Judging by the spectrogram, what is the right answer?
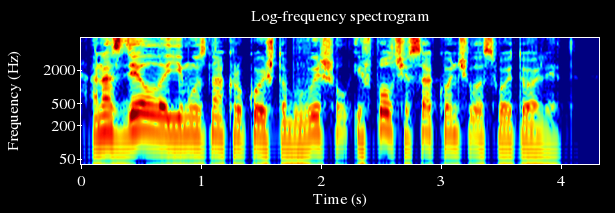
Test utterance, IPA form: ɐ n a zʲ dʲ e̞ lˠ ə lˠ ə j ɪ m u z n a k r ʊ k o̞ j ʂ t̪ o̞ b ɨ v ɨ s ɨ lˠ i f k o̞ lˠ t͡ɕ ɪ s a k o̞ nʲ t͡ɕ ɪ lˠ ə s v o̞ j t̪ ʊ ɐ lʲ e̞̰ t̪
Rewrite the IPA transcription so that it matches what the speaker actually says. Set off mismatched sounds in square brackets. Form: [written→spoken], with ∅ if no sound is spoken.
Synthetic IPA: ɐ n a zʲ dʲ e̞ lˠ ə lˠ ə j ɪ m u z n a k r ʊ k o̞ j ʂ t̪ o̞ b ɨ v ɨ [s→ʂ] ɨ lˠ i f [k→p] o̞ lˠ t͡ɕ ɪ s a k o̞ nʲ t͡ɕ ɪ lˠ ə s v o̞ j t̪ ʊ ɐ lʲ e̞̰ t̪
